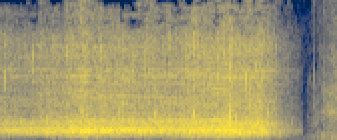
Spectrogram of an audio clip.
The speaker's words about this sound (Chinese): 大声的拍手掌为我们狱中的朋友致敬，大声点。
